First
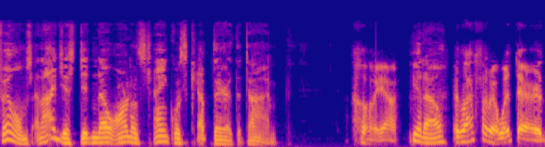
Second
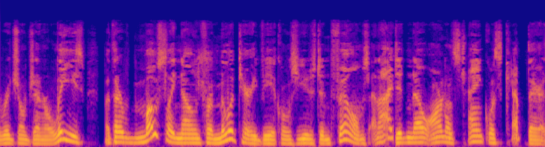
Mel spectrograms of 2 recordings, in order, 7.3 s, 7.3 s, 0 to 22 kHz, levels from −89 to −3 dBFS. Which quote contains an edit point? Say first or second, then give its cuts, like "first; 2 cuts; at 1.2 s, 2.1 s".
second; 1 cut; at 5.2 s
